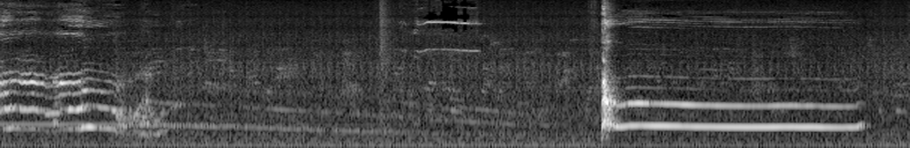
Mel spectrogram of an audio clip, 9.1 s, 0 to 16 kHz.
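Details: Male Welsh Corgi, born August 2015, howling in response to the Memorial Day siren: a wavering howl sliding slowly downward, then after a sharp click a long, steady, level mournful tone held for nearly three seconds.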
